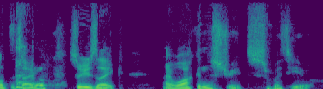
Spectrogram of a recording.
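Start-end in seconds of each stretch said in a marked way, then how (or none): 1.6-3.1 lightly voiced deep, soft late-night DJ; a hint of hushed romantic radio voice; [name]. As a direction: imitate a smooth bedtime radio host, softly. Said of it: "really, really deep voice".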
